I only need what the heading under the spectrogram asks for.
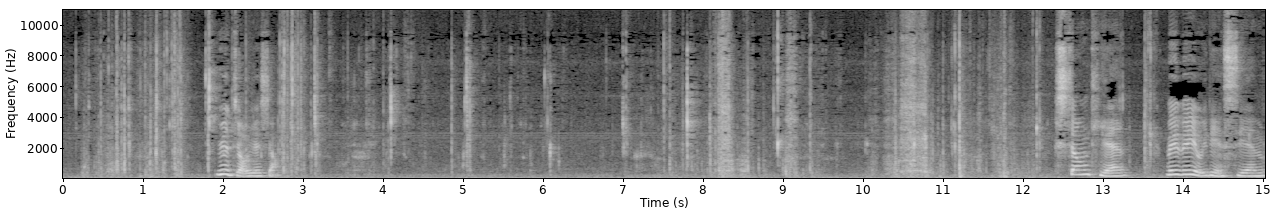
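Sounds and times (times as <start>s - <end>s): chewing dried fish: 0.0s - 2.0s, 2.7s - 12.4s.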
